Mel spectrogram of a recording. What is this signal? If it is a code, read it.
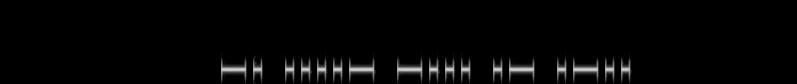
Morse code, heard as a keyed tone, about 15 wpm, 700 Hz. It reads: N4BAL
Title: USA Call Signs - 5 Characters - Repeated 3x - 15wpm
